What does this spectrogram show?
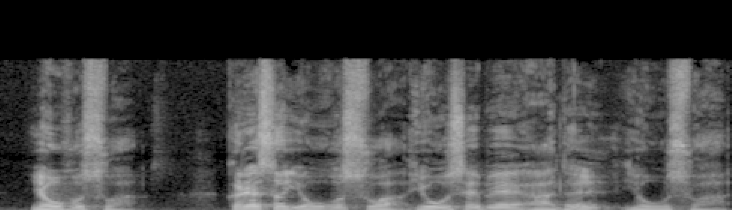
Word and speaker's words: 여호수아: 당시에 매우 흔한 이름이었습니다 물론이 예수는 헬라식 발음이에요 그리스식 발음입니다 히브리식 발음은 여호수아 있니다 여호수아 그래서 여호수아 요셉의 아들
